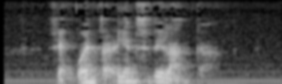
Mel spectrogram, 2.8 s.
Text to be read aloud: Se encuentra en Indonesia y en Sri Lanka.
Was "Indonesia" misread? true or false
true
